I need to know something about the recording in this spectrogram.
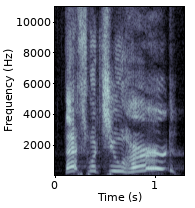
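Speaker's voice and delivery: high, slow, disbelieving question; can't believe what she heard; incredulous. Retold or imitated. Incredulous at wife's reading.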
